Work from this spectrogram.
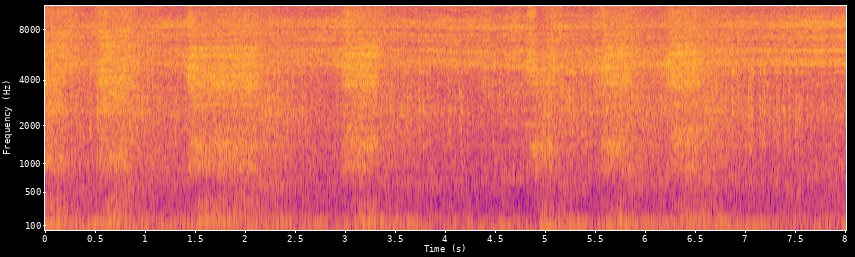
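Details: Van sitting 15 years, first start on starting fluid after new plugs, wires, distributor cap and rotor: uneven lumpy idle with loose slapping beat, heavy smoke; rough running with a loose, shaking fan belt.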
